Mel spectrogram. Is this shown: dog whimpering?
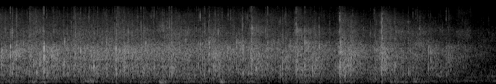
no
